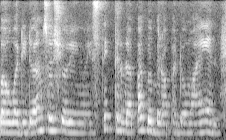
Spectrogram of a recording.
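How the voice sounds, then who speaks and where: In a West Javanese accent, a woman speaks at a moderate pace with a fairly high pitch and monotone, flat intonation, amid audible room echo and noticeable background noise. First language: Sundanese (speaking Indonesian). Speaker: university student. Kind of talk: class presentation. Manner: halting, many fillers.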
